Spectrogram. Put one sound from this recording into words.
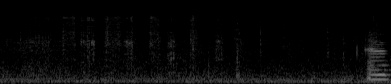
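Scissors snip through construction paper.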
